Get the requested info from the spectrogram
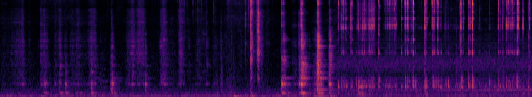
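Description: PTFE-taped plastic pipe fittings being screwed into the threaded ports of a sea chest, the taped threads rubbing and scraping, with scattered clicks and knocks. A few louder knocks come about five to six and a half seconds in. After that comes a run of quick clicks and scraping as a wrench snugs a fitting down.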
